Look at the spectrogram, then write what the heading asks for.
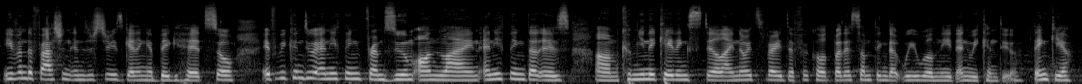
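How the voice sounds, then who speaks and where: A woman's voice: mid-range voice, steady tone, fast, hardly any pauses. A young woman answering pageant interview questions in a bubbly, chatty way. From Macau. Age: 20s. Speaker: pageant candidate. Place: closed-door interview room.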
